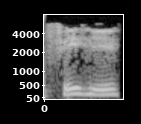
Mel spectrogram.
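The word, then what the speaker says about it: Feyre: Elaine pronunciou as 2 sílabas de meu nome Ferre, com o choro mais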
